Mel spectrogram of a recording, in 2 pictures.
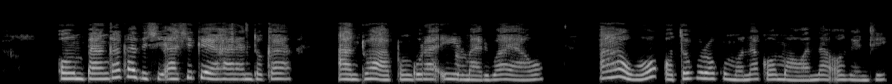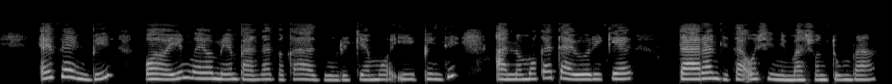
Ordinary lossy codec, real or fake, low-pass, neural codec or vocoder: MP3, 32 kbps; fake; 7.2 kHz; codec, 16 kHz, 16 kbps, FunCodec, trained on LibriTTS, 50 frames a second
